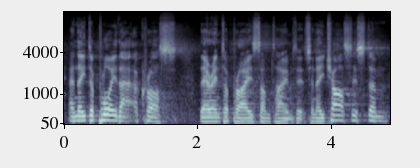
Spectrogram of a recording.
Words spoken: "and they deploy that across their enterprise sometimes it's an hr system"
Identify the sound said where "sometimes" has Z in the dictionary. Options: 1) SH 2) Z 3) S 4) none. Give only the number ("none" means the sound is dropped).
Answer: 2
